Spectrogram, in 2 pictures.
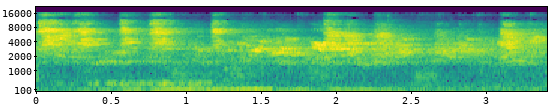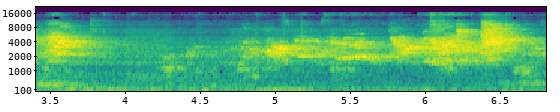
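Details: Several budgies eating and playing together give pulsing bouts of squawky, chirping chatter, repeated in quick swells, with a short quieter gap before a final burst.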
